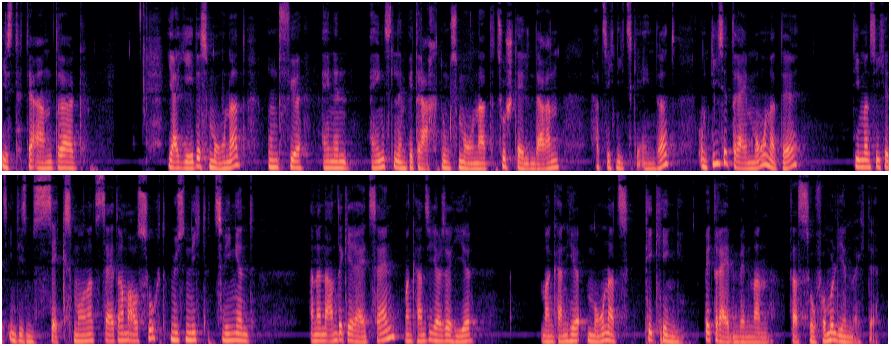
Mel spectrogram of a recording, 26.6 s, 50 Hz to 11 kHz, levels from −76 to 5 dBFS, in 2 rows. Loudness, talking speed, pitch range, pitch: -19 LUFS, 115 wpm, 115-135 Hz, 120 Hz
